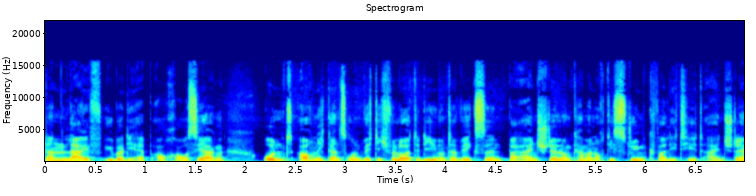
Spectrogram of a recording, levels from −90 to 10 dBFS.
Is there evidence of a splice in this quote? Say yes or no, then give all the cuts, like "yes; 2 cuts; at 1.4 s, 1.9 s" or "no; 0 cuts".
yes; 1 cut; at 3.9 s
